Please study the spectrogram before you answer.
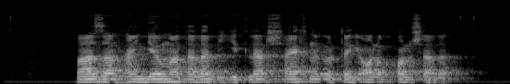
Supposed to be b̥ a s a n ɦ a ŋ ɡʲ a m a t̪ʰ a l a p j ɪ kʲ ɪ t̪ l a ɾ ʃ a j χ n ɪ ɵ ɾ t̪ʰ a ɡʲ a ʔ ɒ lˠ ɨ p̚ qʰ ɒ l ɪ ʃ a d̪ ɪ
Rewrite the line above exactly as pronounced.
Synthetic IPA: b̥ a z a n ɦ a ŋ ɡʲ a m a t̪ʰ a l a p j ɪ ɡʲ ɪ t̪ l a ɾ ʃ a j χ n ɪ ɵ ɾ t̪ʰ a ɡʲ a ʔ ɒ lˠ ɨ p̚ qʰ ɒ l ɪ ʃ a d̪ ɪ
